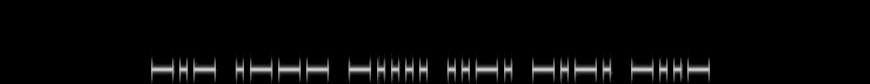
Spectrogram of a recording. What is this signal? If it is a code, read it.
Morse code, heard as a keyed tone, about 17 wpm, 700 Hz. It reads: KJ6FCX
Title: USA Call Signs - 6 Characters - Repeated 3x - 17wpm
